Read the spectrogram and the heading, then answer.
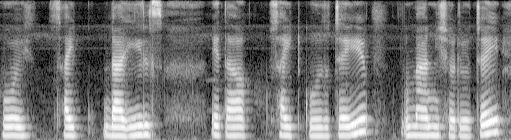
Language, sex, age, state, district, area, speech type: Nepali, female, 30-45, West Bengal, Kalimpong, rural, spontaneous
